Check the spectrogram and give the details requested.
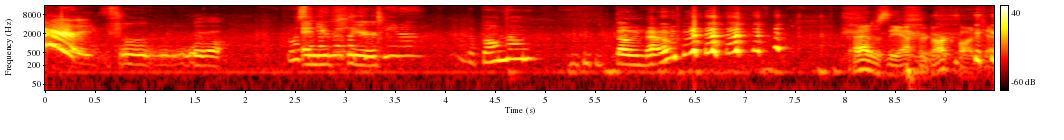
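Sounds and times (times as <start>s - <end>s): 
voice imitating a gnarled screeching grinding metallic sound: 0.0s - 0.6s
speech: 2.4s - 6.7s, 8.0s - 9.4s
laughter: 5.2s - 9.4s.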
